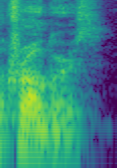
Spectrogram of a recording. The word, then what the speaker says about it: Kroger: for 40 plus years it's Kroger not Kroger just one it's one but I know they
